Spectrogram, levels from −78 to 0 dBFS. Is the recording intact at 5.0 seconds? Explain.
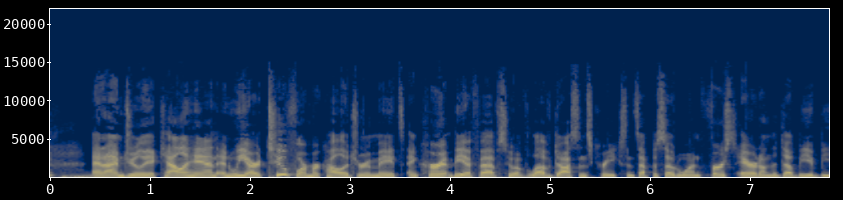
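No. At 5.0 s the speech carries the same fault that runs through the whole clip: a filter restarted on every block. The filter discards its internal state at each block boundary and begins again from silence, so every block opens with a small transient. These repeat at 25 Hz, pointing to blocks of about 40 ms, and blend into a low buzz whose strength rises and falls with the level of the speech.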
